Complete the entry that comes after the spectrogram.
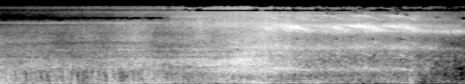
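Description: Grand Central passenger train passing close by at speed: a rush of wheels and air that swells to a peak about three seconds in. A whine falls in pitch as the train goes by, then the sound fades.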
